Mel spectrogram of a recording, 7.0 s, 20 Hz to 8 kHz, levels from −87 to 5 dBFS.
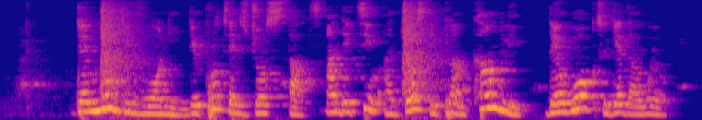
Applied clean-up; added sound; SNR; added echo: classical method WPE with log-MMSE.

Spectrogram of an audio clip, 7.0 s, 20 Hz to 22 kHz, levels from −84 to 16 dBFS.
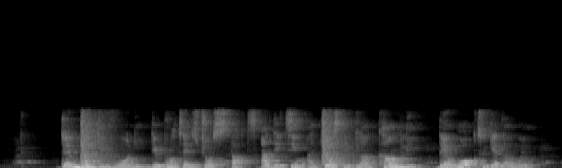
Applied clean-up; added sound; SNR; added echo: none; Clapping; 19 dB; reverberation time 0.6 s.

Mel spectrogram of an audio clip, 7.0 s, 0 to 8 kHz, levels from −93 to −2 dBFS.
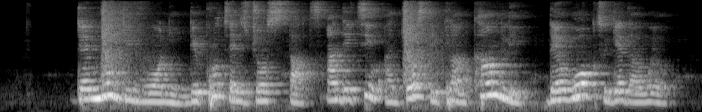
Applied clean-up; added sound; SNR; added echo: neural separator model SepFormer DNS4.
